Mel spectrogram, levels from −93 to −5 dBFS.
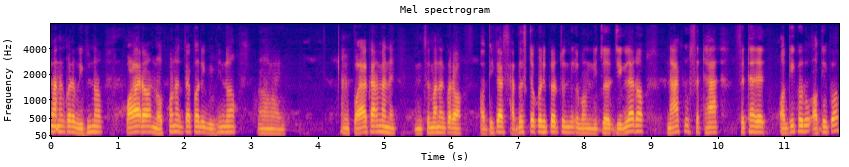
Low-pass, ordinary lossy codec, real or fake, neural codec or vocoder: none; none; fake; codec, 16 kHz, 1 kbps, FreqCodec, larger model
